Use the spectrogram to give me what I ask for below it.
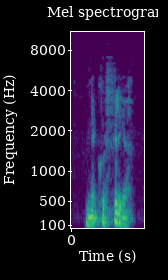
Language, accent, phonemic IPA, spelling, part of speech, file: English, Southern England, /ˌnɛkɹə(ʊ)ˈfɪlɪə/, necrophilia, noun, LL-Q1860 (eng)-necrophilia.wav
- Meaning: 1. A pathological attraction to dead bodies 2. Sexual activity with corpses 3. A pathological fascination with death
